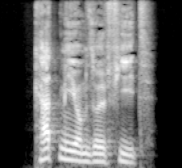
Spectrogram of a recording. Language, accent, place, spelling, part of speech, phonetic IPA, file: German, Germany, Berlin, Cadmiumsulfid, noun, [ˈkadmiʊmzʊlˌfiːt], De-Cadmiumsulfid.ogg
- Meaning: cadmium sulfide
